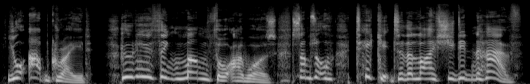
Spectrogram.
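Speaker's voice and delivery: high, loud bitter shouting; angry teenage girl. A narrator's reading. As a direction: fling every word at him. Random shouting at her father.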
